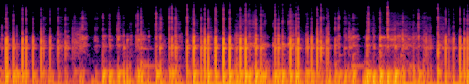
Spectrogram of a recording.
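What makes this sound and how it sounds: Fingertips tap quickly on the front panel and buttons of a hollow black plastic Tascam handheld audio recorder. The result is a rapid, steady stream of short, dull, hollow thuds with a low body and almost no bright content.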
